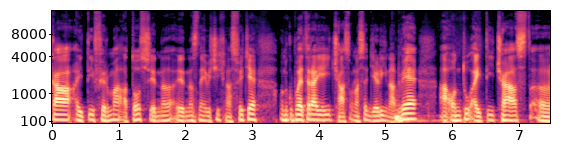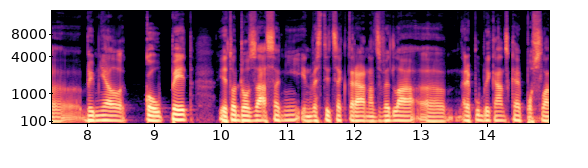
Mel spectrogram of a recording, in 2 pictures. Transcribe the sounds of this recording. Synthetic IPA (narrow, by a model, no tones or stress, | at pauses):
kaʔajt̪iːfɪɾmaʔa̰t̪osjɛ̰dnajɛdnaznɛjvjɛt͡ʃiːxnasvjɛcɛ | ʔo̞nkupujɛt̪ɛdajɛjiːt͡ʃaːst̪ʔo̞nasɛɟɛliːna̰dvjɛ | ʔa̰ʔo̞̰nt̪uʔajt̪iːt͡ʃaːst̪ | bɪmɲɛl | kowpɪt̪ | jɛt̪o̞dosza̰ːsadɲiːʔɪnvɛst̪ɪt͡sɛkt̪ɛɾaːnazvɛdla | ɾɛpublɪkaːnskɛːpo̞sla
